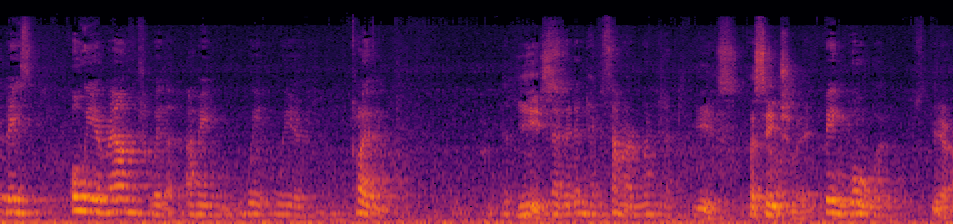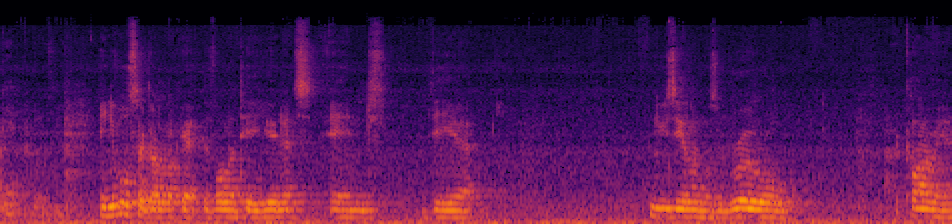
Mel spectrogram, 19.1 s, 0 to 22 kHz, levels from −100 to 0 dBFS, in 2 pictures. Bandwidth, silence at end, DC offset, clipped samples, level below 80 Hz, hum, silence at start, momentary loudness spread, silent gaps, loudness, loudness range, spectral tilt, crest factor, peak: 16 kHz; 0 s; under 0.1%; under 0.1%; -46 dBFS; none; 0 s; 21 LU; none; -33 LUFS; 6 LU; -6 dB/octave; 18 dB; -14 dBFS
